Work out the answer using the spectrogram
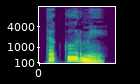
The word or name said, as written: ತಕ್ಕೂರ್ಮೆ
